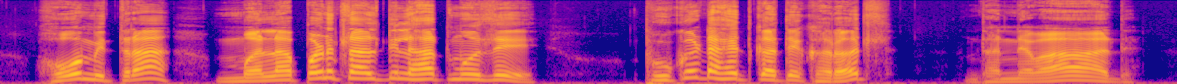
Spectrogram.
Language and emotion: Marathi, happy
